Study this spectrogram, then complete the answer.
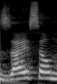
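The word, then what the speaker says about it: Zyxel: If you own Zycel networking equipment, and yes, that is how it's pronounced, they actually have a music video on their own YouTube channel dedicated to the pronunciation.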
